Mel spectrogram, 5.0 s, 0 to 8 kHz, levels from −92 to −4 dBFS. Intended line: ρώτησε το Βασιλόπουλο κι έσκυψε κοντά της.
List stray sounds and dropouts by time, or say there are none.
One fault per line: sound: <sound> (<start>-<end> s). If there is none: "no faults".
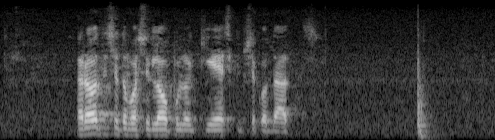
sound: thud (4.2-4.6 s)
